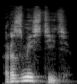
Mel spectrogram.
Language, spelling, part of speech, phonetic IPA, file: Russian, разместить, verb, [rəzmʲɪˈsʲtʲitʲ], Ru-разместить.ogg
- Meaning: 1. to place, to put, to stow 2. to accommodate, to put up, to house, to quarter, to billet 3. to deploy, to station 4. to invest, to place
